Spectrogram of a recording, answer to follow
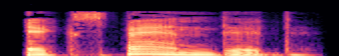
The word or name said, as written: expandedness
